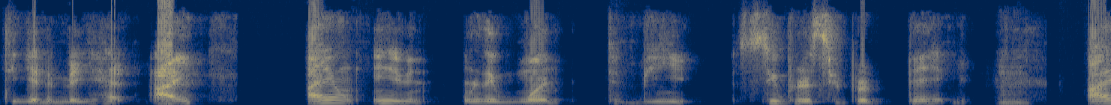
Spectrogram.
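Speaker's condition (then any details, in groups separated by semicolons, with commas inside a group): Generalized dystonia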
